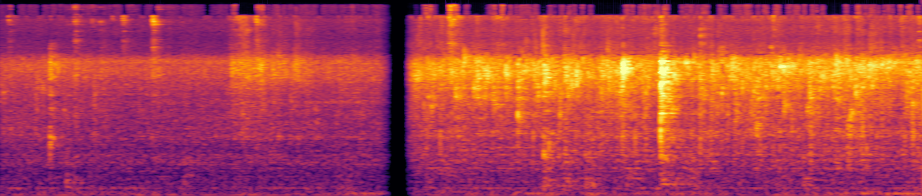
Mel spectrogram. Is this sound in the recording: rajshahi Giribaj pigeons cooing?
no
